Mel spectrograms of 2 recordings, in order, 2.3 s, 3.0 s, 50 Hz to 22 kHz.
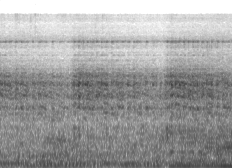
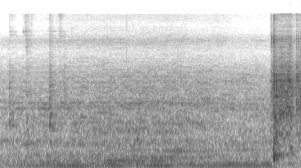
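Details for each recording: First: Honda Vario 110 CVT gearbox turned by hand before disassembly: rough, gritty ratcheting rattle with a raspy high edge; worn pulley shaft and worn gearbox gears, expected to whine when ridden. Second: Honda Vario 110 scooter after transmission ratio-gear repair (it had a very harsh gearbox noise from something broken in the ratio gears): quick start to even idle, then clean sharp rev with no grinding or whine from the drive; sounds healthy.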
